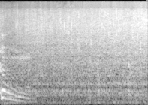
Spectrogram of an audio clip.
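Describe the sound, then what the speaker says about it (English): Onions frying gently in oil for a vegetable and egg frittata, a steady close sizzle running evenly for the whole stretch, with a brief higher tone at the very start. "I don't want the onions to be caramelized, so just to add a little bit of flavor in the oil."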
